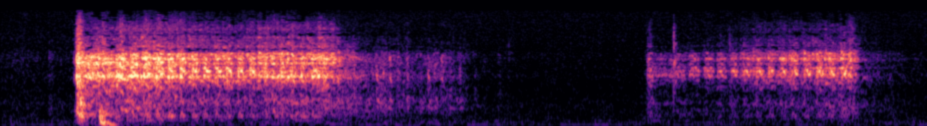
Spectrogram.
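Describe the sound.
A car engine being started in two cranking attempts: the first opens with a sharp click and whirs for about two seconds before dying away, and after a pause a second, shorter whirring crank follows and cuts off.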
